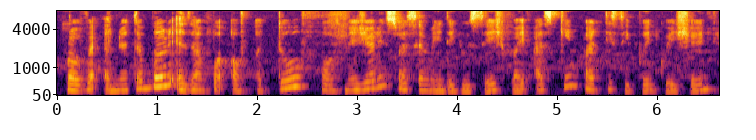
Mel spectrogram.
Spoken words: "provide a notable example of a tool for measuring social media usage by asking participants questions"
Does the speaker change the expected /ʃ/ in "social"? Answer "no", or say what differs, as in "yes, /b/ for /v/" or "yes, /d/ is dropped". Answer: yes, /s/ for /ʃ/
